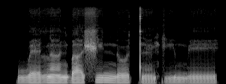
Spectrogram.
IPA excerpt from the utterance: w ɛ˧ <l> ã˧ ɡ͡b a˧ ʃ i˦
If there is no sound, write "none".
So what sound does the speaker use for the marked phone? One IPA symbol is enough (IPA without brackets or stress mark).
l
